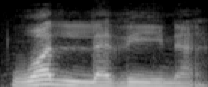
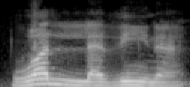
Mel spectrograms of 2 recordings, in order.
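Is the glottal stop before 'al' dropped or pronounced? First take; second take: dropped; dropped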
